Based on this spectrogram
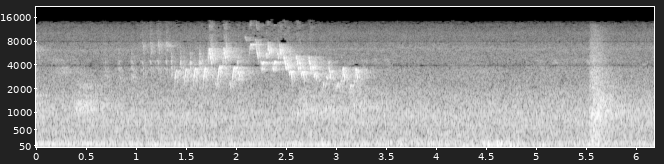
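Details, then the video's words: House wren singing one bubbly, rapid burst of jumbled trills and chattering notes lasting about two seconds, high-pitched and descending at the end, then quiet with a faint low noise and a brief click. "House Wren sings"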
